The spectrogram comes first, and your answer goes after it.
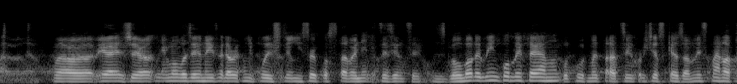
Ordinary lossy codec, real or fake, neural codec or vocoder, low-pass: AAC, 48 kbps; fake; codec, 16 kHz, 0.5 kbps, FreqCodec, larger model; 7.2 kHz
